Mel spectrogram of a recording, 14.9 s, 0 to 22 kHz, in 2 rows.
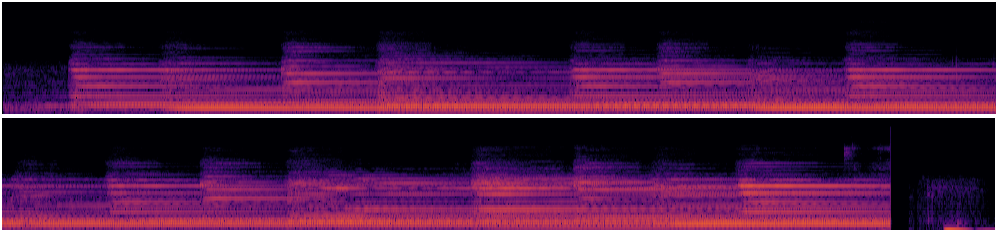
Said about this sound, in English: That song that clocks play, it's a real song. Like it came from the late 1700s.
